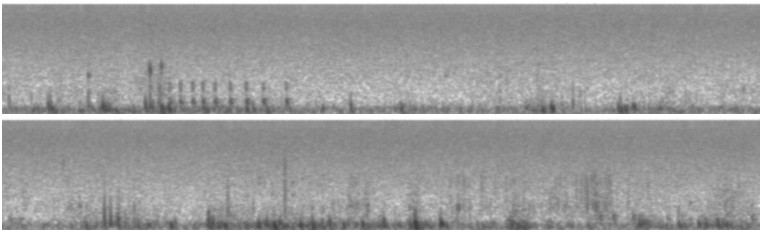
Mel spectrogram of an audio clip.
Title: Morning stomach growls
